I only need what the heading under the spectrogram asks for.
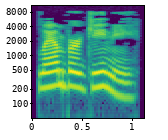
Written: lamborghini

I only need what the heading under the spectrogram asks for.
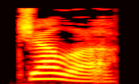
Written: gella

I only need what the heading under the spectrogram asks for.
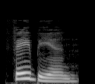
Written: fabyan

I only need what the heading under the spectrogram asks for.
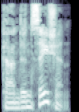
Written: condensation

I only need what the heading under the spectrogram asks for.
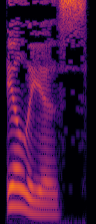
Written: illias

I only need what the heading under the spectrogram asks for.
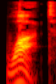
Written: wot

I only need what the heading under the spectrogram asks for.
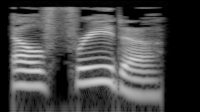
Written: elfrida

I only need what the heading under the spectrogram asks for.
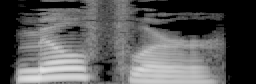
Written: millefleur

